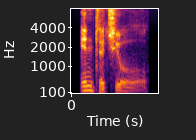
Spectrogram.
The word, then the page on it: intitule: British English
